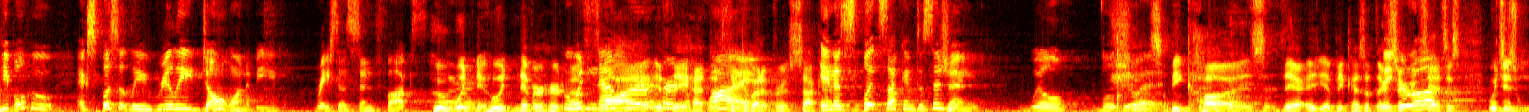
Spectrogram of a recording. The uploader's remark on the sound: Harmontown is live from Chicago. A live organist!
